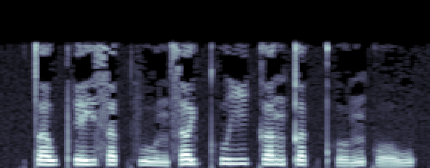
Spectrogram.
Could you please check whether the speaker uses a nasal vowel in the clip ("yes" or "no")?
no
